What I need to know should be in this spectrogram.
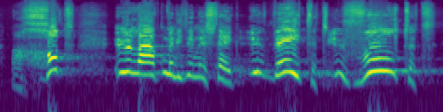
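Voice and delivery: a sufferer crying out loud to God for help; loud pleading prayer. Acted. Lazarus praying to God.

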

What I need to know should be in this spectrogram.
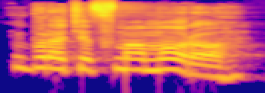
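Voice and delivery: high, slow drawn out cry; drawn out call. Acted. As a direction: stretch the name out high. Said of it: "протянула Сиан". (протяжный зов)

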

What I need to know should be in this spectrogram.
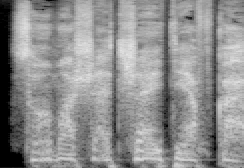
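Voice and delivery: put-on slow, grumbling old man's voice; displeased old man. A narrator's reading. Old oracle to the noisy intruder, displeased and slow. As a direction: scold like a cranky old-timer. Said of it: "Недовольно высказался старческий голос".

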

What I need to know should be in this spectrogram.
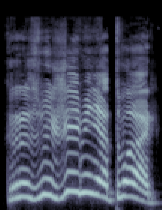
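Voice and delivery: very high, loud, furious screech; enraged squeal. A narrator's reading. Bound boy demanding to be untied, enraged squeal. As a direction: squeal it at full force. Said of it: "завизжал Лёня".

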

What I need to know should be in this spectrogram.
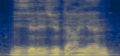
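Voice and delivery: ordinary delivery, nothing marked

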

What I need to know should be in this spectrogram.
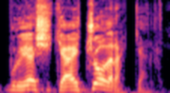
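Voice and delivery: high, loud protest, building; outraged complainant digging in; indignant refusal. A narrator's reading. Outraged narrator refuses to sign.

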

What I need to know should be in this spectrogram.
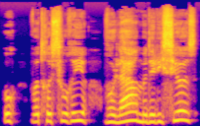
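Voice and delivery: plain reading voice

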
